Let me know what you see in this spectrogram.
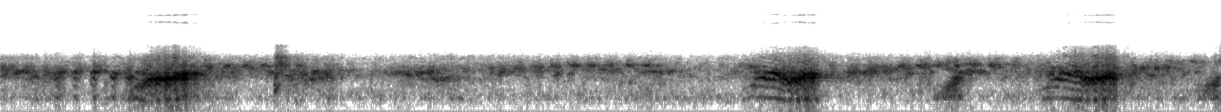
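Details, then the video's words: At night, frogs keep up a low, grating trill, with three or four louder rasping croaks standing out over about six seconds. "Singing frogs"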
